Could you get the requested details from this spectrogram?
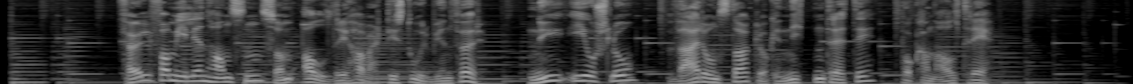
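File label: Norwegian promo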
